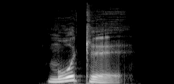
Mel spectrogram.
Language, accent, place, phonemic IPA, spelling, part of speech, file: German, Germany, Berlin, /moˈtɛl/, Motel, noun, De-Motel.ogg
- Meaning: motel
